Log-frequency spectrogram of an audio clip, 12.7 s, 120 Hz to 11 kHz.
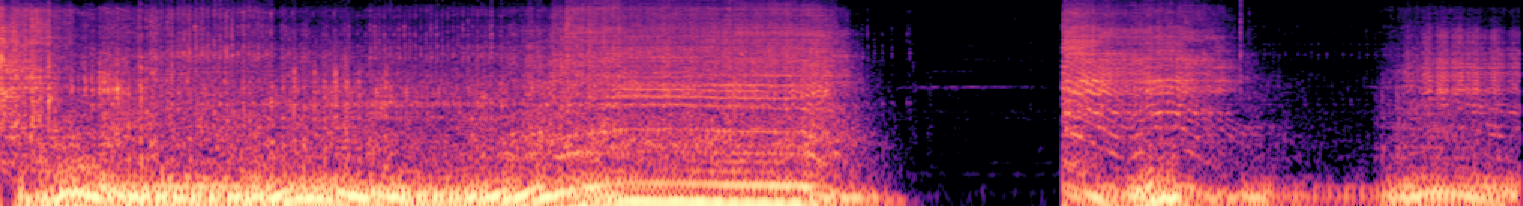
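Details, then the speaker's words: Waste-spark engine at idle: lumpy, uneven idle stumbling about four times a second, nearly stalling before recovering; it is running on four cylinders, suspected failed coil pack, not confirmed. "It's running on 4 cylinders right now. Yeah, which makes sense. So it's probably a coil pack."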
